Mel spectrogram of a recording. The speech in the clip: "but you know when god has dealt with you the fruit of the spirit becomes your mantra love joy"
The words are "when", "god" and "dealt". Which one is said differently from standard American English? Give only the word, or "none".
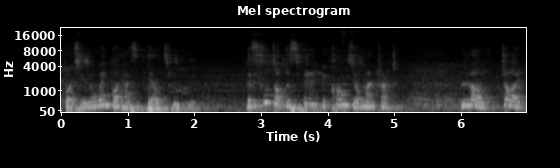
none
